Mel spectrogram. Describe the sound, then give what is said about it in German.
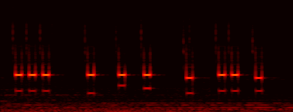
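A series of short electronic keypad beeps, about ten tones in quick irregular groups, as someone picks up a telephone handset and dials a number, clear against a quiet hum. “nimmt einen Telefonhörer in die Hand und wählt.”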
